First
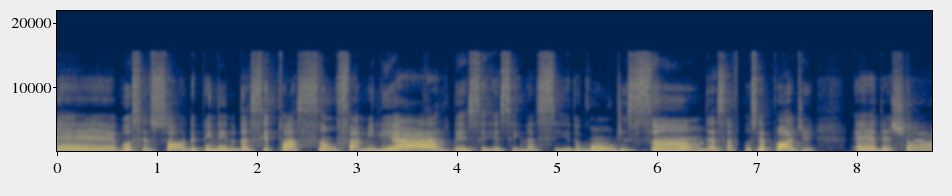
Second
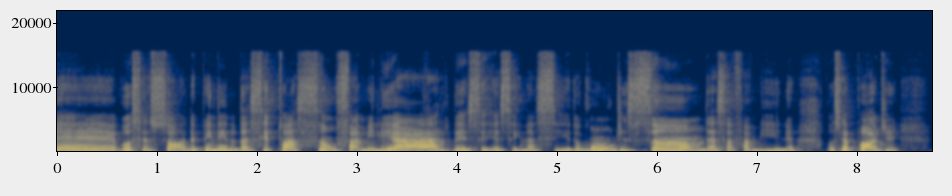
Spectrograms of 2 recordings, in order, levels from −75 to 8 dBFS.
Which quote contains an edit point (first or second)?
first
